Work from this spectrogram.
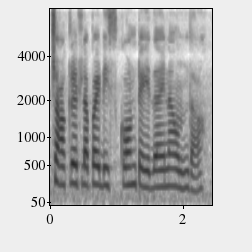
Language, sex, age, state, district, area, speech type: Telugu, female, 45-60, Andhra Pradesh, Srikakulam, urban, read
